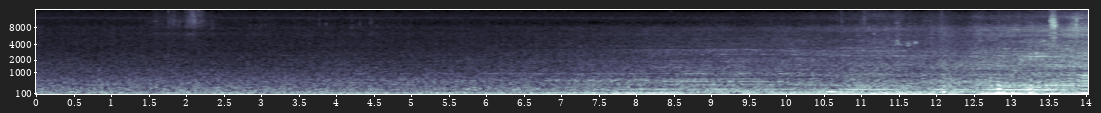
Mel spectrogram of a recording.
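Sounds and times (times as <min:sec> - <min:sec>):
background hiss: 0:00.0 - 0:14.0
low motor hum: 0:03.5 - 0:14.0.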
